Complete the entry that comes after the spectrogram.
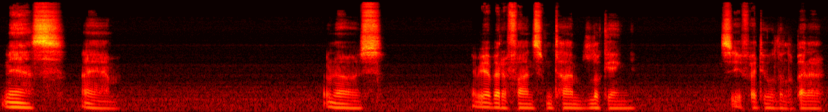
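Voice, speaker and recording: A composed male demon professor in an audio roleplay, acted by a man, who teases in a measured, genteel way. He talks very slowly and unhurriedly, often sinking into a hush. A faint hiss of noise sits under the voice. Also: fairly low pitch, fairly even intonation, vocal fry. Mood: wistful. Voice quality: soft, often whispered, unhurried.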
